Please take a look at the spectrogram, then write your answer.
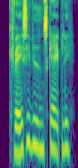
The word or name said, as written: kvasividenskabelig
